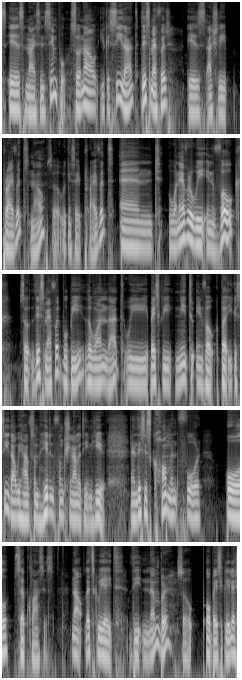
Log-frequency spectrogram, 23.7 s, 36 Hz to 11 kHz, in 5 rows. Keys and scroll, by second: 6.2 Return.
